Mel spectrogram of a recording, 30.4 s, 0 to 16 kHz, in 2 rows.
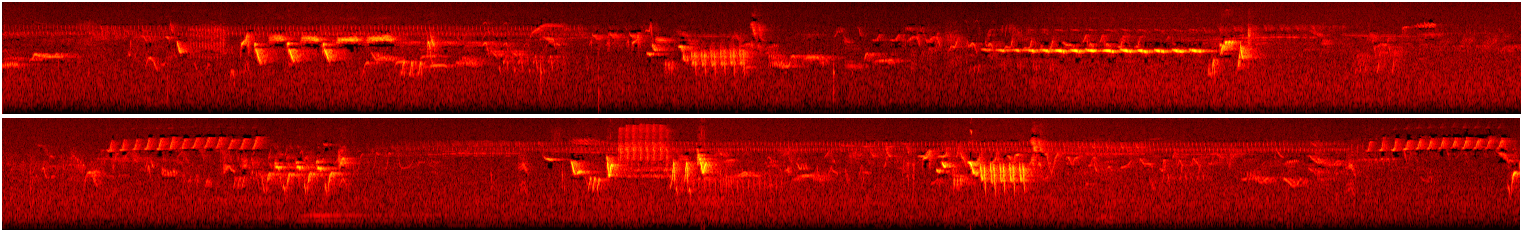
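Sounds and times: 
common nightingale Luscinia megarhynchos singing: 0.0 - 30.3
speech: 3.1 - 4.4.

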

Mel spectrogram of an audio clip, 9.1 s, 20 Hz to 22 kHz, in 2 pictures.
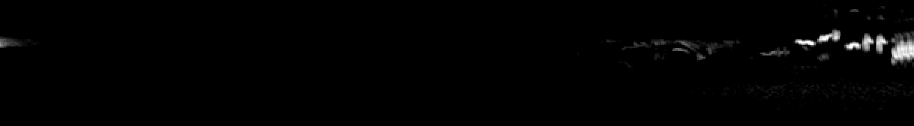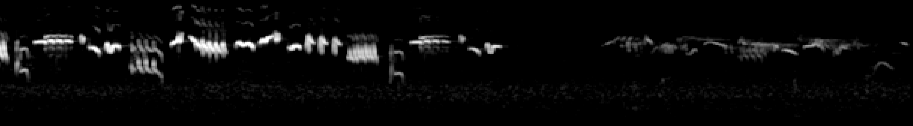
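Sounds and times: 
dunnock Prunella modularis song of tinkling warbled phrases: 3.4 - 9.1.

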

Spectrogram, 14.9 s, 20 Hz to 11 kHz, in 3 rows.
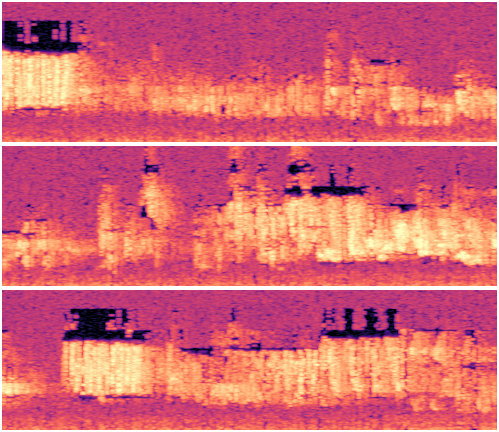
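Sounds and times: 
Eurasian blackcap song, Sylvia atricapilla: 0.0 - 14.8.

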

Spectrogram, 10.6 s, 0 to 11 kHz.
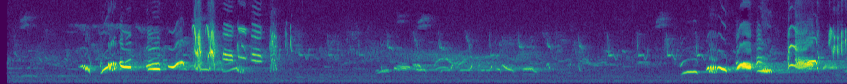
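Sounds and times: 
Common blackbird singing Turdus merula: 0.1 - 10.5.

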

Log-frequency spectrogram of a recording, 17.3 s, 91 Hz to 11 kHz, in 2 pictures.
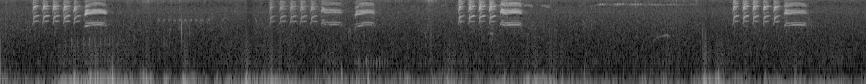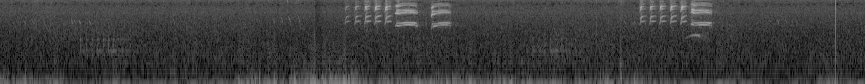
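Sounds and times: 
great tit Parus major calling: 0.3 - 3.8, 4.6 - 5.4, 7.3 - 8.1, 11.4 - 13.2, 15.0 - 15.9.

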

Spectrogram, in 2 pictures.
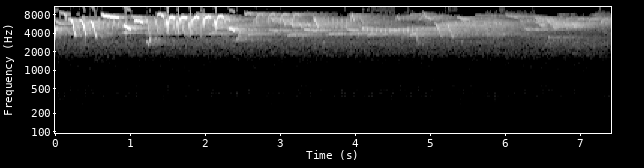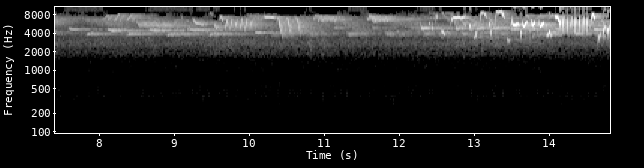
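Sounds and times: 
Eurasian wren Troglodytes troglodytes delivering loud very high rapid trills: 0.0 - 2.4, 12.4 - 14.8.

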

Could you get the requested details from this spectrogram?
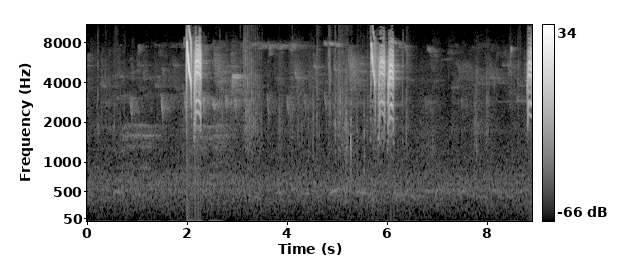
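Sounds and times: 
Marsh tit (Poecile palustris) giving sharp high calls: 2.0 - 2.4.

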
